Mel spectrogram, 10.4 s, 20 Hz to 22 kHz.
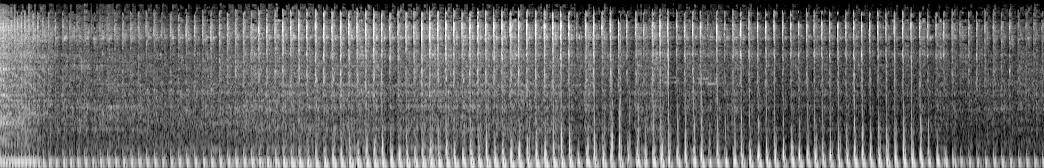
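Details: Jawa 42 motorcycle with two bend pipes running straight from the engine to the exhaust, low mileage: steady rapid thumping with a loose metallic clatter on every beat at constant speed, an internal engine rattle of unknown source; described as a major engine noise, not unique to this bike.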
